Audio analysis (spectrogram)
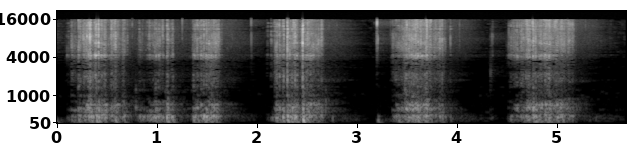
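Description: A solid cucumber is rubbed in circles on a ceramic grater plate, turning it into wet green pulp. Six separate wet grating scrapes are heard, each a rough, crunchy burst with a bright hiss and a low rumble, broken by short pauses and a couple of brief clicks.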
